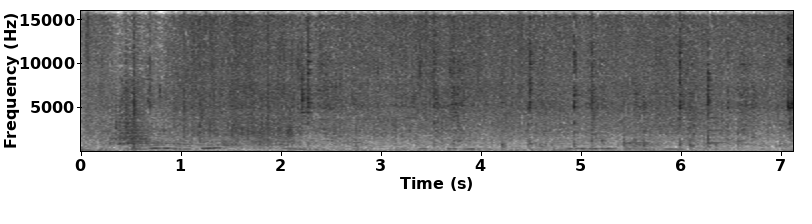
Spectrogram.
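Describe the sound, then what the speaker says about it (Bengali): Sundarban crab legs fry with onions in a pan, a continuous sizzle and spatter broken by stirring scrapes, with a voice faintly audible underneath. "কাঁকড়ার পাগুলি দিয়ে খুব ভালোভাবে ভেজে নিয়েছি"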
